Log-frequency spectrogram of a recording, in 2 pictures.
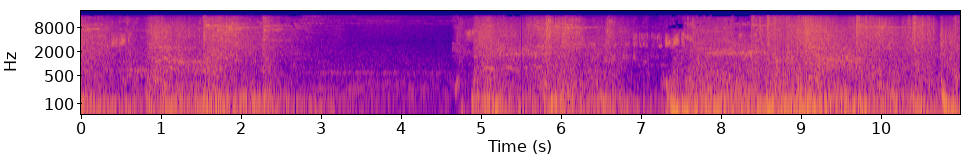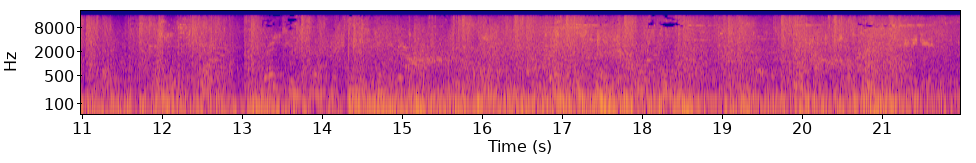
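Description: Magic blasts and weapon hits crackle and burst in a busy fight.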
